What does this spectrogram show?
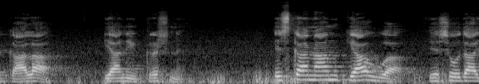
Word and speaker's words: कृष्ण: फिर हंसे गर्ग जी, बोले, किशन नहीं, कृष्ण।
